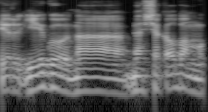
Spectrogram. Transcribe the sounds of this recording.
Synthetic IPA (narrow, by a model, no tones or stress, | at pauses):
ɪɾjɛɪɡʊnɐmʲɛst͡ʃʲɛkɐlˠbɐm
